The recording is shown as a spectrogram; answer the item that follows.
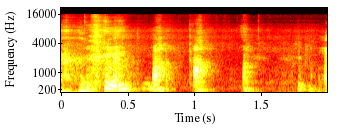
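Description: A woman and a man laughing together in several short, breathy bursts.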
